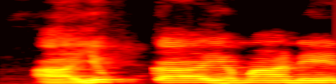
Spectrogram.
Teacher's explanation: ક પણ કંઠમાં બેઠેલો છે અને વિસર્ગ પણ કંઠમાં બેઠેલો છે તો આ બે વચ્ચે ક્લેસીસ થાય એટલે વિસર્ગ છે ને પૂરે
